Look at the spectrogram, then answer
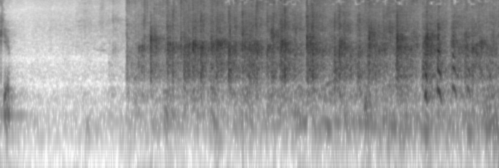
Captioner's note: applause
